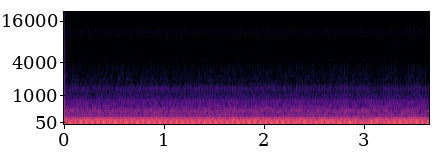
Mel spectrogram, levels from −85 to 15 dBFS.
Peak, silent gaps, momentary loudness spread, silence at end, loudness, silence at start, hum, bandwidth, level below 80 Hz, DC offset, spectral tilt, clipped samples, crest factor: -18 dBFS; none; 2 LU; 0 s; -31 LUFS; 0 s; none; 2.3 kHz; -28 dBFS; 0.2%; -9.5 dB/octave; under 0.1%; 10 dB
